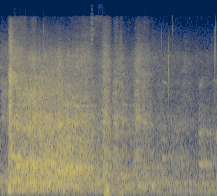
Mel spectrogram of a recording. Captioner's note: audience laughter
